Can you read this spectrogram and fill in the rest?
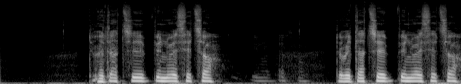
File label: "tyb", Welsh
